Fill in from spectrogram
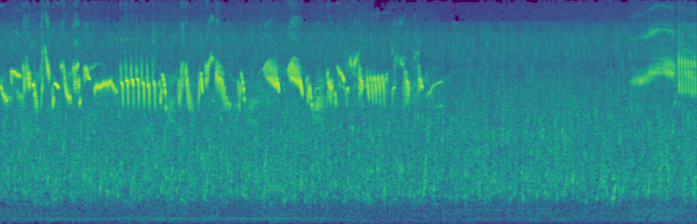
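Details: Eurasian skylark song for training cage birds: a dense burst of varied high whistles and fast ticking trills for about seven seconds, then only the hiss of running water, with a few notes returning at the end.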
